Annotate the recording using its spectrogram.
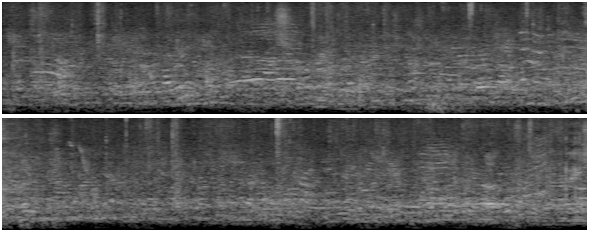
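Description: Footsteps shuffle on a paved street.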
